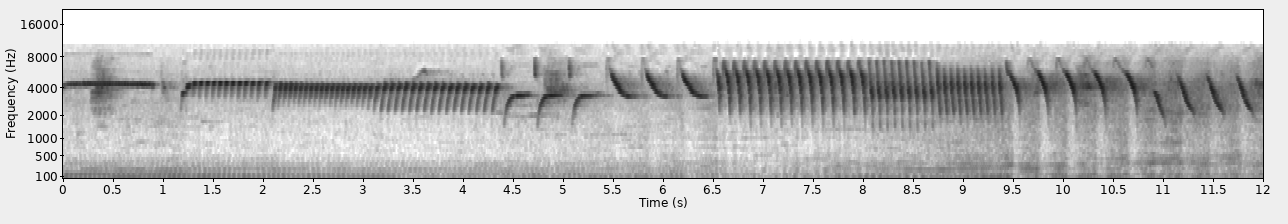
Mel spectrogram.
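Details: Champion canary in full, persistent song: sustained whistles, then bursts of fast repeated notes and rolling trills, followed by a run of steeply falling notes, with a constant low hum beneath.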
